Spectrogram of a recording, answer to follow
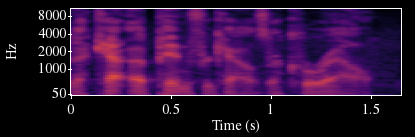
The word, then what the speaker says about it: Corral: matt coral carl corral i believe it's i think it's corral well it's spelled like corral yeah two r's yeah i think i've heard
